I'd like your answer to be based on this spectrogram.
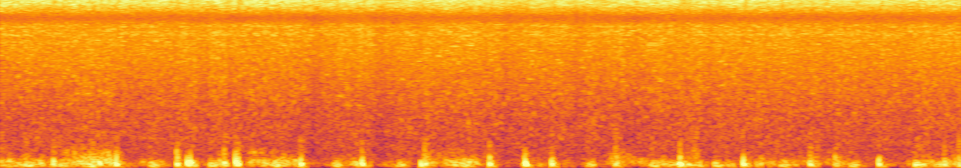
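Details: Person's own heartbeat recorded at normal pace; normal heart sounds.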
